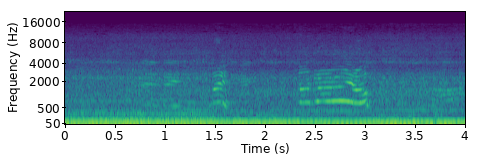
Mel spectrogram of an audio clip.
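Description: A man calls out from a distance outdoors.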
